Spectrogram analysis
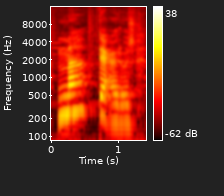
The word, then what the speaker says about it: ما تعرج: But when you want to use the negative imperative form of the verb, you have to drop the b and you say ما تعرج and pronounce the عين.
